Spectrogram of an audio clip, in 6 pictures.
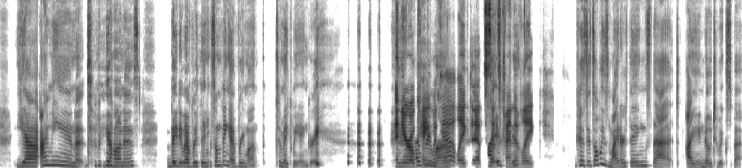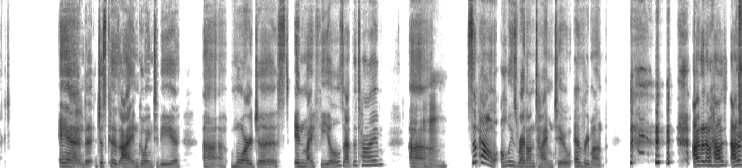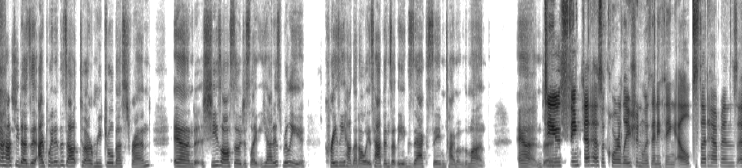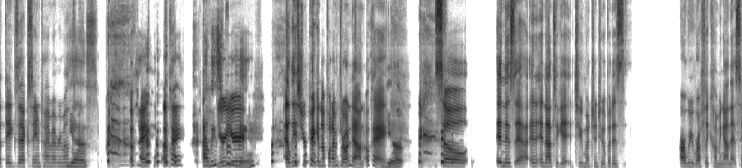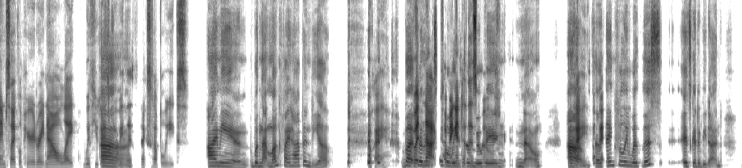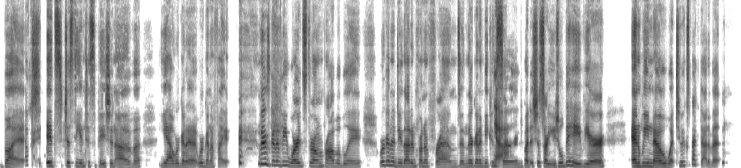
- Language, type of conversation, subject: English, advice, How should I handle a disagreement with a close friend?
- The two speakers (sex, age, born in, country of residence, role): female, 25-29, United States, United States, user; female, 45-49, United States, United States, advisor
- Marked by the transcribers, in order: laughing while speaking: "to be honest"; laugh; laugh; chuckle; other background noise; "else" said as "elts"; tapping; laugh; laugh; background speech; laugh; laugh; inhale; chuckle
